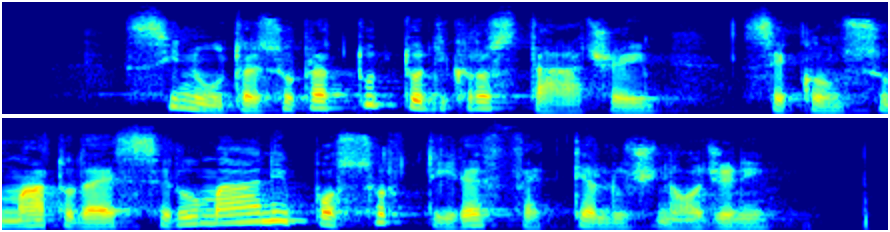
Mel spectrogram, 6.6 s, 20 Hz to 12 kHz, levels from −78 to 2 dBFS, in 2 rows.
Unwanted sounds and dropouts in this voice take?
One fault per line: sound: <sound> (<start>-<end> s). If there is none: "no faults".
no faults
